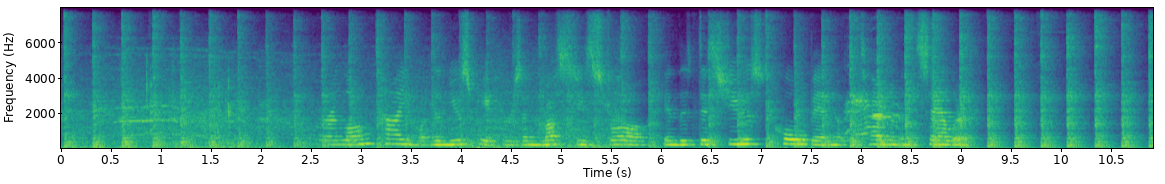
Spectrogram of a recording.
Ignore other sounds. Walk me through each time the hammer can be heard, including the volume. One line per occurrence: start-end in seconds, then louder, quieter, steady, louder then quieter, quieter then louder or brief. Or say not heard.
0.0-10.8 quieter then louder.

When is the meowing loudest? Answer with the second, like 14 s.
8 s.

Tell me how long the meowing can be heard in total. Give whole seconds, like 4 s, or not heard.
2 s.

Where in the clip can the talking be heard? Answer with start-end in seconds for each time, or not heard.
2.5-9.2.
